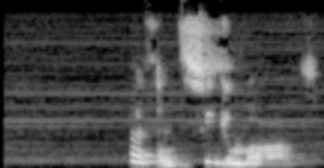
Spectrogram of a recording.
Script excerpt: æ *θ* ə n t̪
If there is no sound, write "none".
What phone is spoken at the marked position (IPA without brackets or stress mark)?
θ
